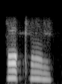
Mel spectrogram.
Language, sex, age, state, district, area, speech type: Telugu, female, 45-60, Andhra Pradesh, East Godavari, rural, conversation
